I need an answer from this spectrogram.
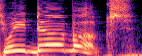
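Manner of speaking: lightly put-on Red asking on the phone; imitating Red on the phone. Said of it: "he rings me up and he goes".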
